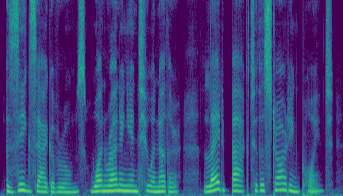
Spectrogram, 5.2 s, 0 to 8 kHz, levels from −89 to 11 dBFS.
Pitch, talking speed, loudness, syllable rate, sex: 210 Hz, 165 wpm, -17 LUFS, 4.7 syllables/s, female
